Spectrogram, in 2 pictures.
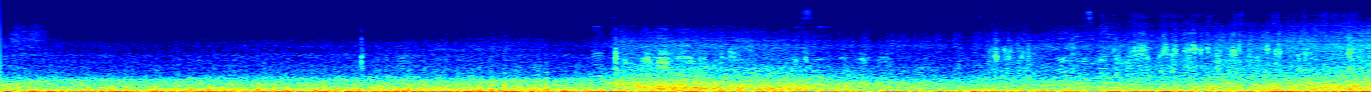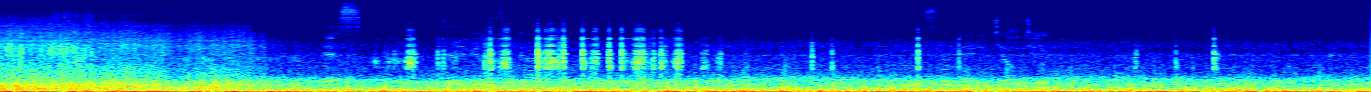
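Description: Strong wind roars and buffets against a microphone.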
